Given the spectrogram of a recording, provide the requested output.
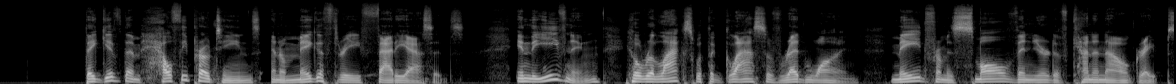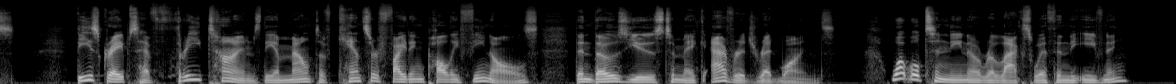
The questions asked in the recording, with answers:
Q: What will Tonino relax with in the evening?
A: He'll relax with a glass of red wine.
